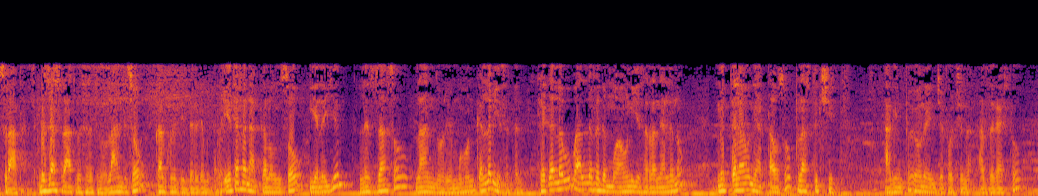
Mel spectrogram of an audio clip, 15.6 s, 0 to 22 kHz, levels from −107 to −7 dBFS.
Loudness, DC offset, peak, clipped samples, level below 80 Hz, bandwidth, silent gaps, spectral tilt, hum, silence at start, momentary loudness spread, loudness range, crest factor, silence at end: -27 LUFS; under 0.1%; -10 dBFS; under 0.1%; -36 dBFS; 6 kHz; none; -6 dB/octave; none; 0 s; 7 LU; 2 LU; 16 dB; 0 s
